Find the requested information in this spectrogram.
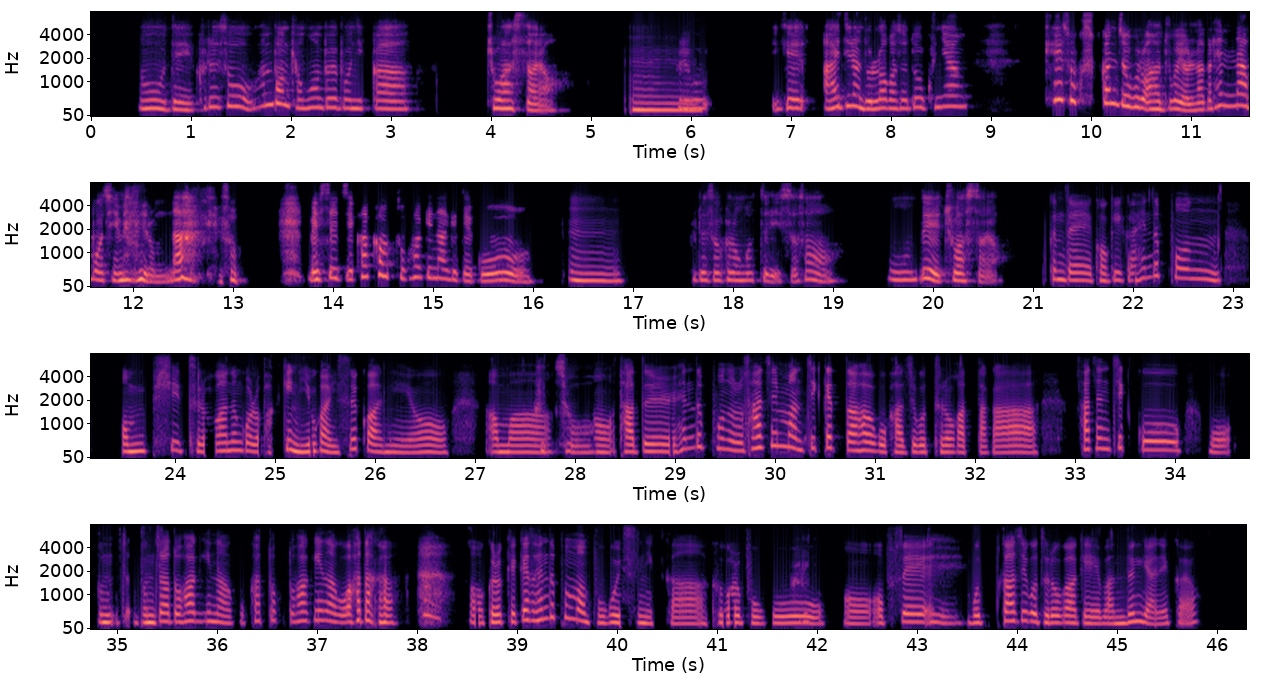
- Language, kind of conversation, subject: Korean, podcast, 휴대폰 없이도 잘 집중할 수 있나요?
- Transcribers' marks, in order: other background noise; laughing while speaking: "재밌는 일 없나?' 계속"; tapping; laughing while speaking: "하다가"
